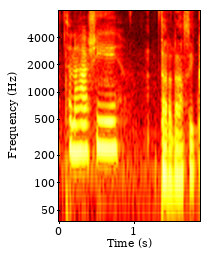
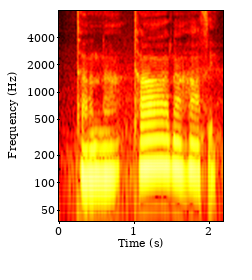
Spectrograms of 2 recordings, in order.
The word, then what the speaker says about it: Ta-Nehisi: Ta-Nehisi Coates. You're not saying it right either. – Yeah. – There's not two N's in there. – Ta-Nehisi. Sometimes I say it fast enough.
